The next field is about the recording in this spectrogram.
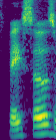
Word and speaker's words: Bezos: It is Bezos or Bezos. The Spanish pronunciation is Bezos. But the American pronunciation, which is a mangled version of the Spanish, is Bezos. So I hear a lot of people saying Bezos and Bezos. None of those are correct. It's Bezos. So anyway, so my thoughts on that is that marketing is difficult.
